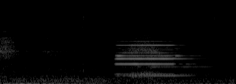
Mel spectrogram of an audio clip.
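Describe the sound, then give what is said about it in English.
A car horn honks on a New York street: one loud, steady toot lasting under a second, rising abruptly out of faint street background and cutting off cleanly. “Sorry for the honk. New York.”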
